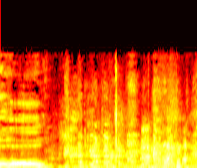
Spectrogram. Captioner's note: laughing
